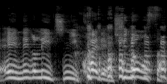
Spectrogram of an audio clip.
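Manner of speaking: impatient tone. Retelling how the other person snapped an order: imitating someone saying it impatiently. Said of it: "非常不耐烦地说了一句".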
